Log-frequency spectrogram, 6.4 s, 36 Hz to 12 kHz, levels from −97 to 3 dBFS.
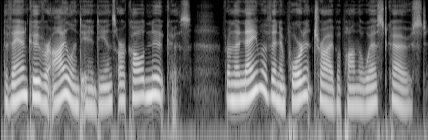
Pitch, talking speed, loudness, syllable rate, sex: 190 Hz, 170 wpm, -17 LUFS, 5.0 syllables/s, female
